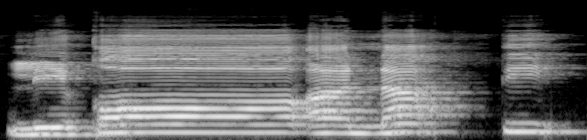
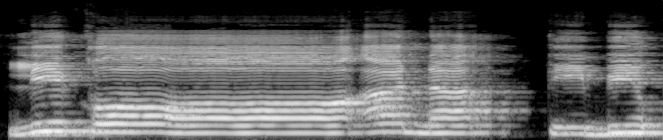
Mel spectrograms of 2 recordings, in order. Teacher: अब नून को जब हम हमजा साकिन के साथ मिलाएंगे तो झटके के साथ अदा करेंगे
